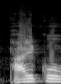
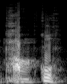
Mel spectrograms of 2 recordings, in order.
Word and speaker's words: 밟고: 밟고 그렇게 발음하면 안 되고요. 밟고. 밟고. 밟다, 밟고 뭐 이런 식으로. 네. 밟고. 리을 비읍 이 종성은 그렇게 발음을 해야 되는 겁니다.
